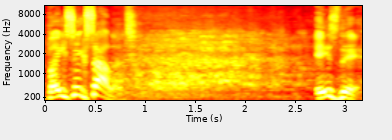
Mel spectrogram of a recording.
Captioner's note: audience laughs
